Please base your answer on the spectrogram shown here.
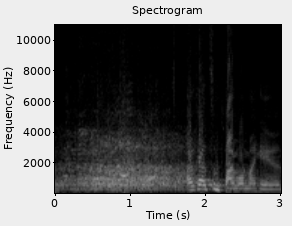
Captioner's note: laughter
